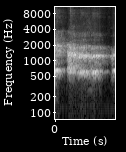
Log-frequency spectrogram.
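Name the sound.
dog barking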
